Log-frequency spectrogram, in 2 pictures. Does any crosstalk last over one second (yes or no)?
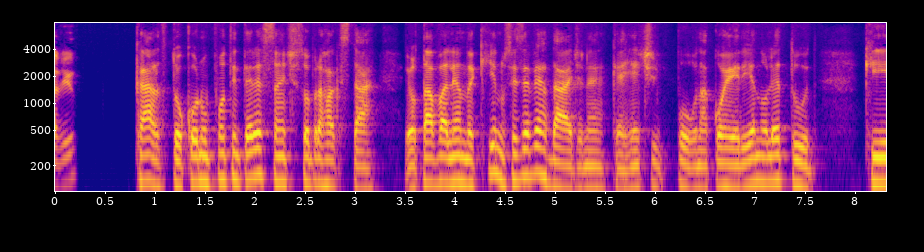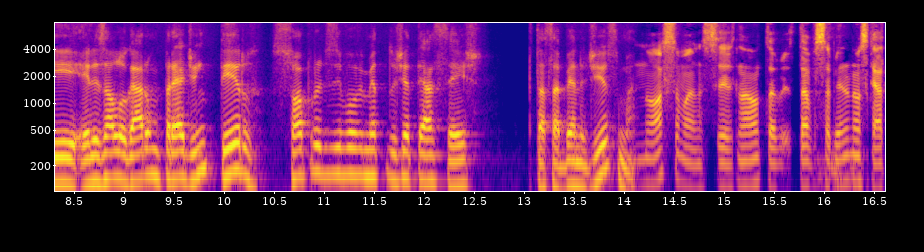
no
